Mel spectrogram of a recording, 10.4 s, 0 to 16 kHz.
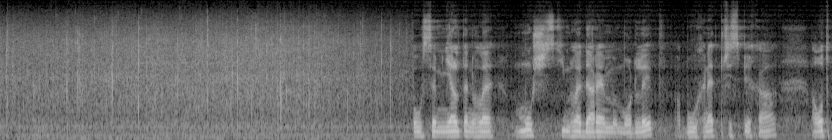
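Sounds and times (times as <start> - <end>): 
steady rain: 0.0 - 5.2
speech: 5.2 - 10.3.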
